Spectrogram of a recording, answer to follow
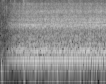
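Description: Countertop blender running at speed, puréeing spinach soup: the motor starts about a moment in, builds up over half a second and then holds a steady, loud whirr with a low hum under it.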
